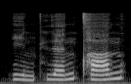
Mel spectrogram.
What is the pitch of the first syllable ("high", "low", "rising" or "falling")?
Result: low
